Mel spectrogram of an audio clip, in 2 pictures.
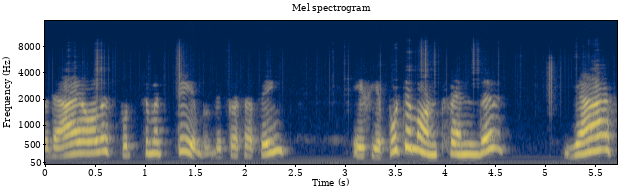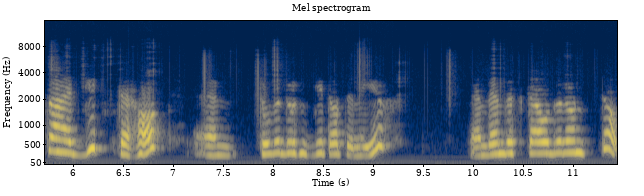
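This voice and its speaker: A woman's high-pitched voice carries lively intonation. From Yorkshire, England. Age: 70s. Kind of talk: dialect survey recording, describing a recipe. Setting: old field recording. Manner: casual, conversational.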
